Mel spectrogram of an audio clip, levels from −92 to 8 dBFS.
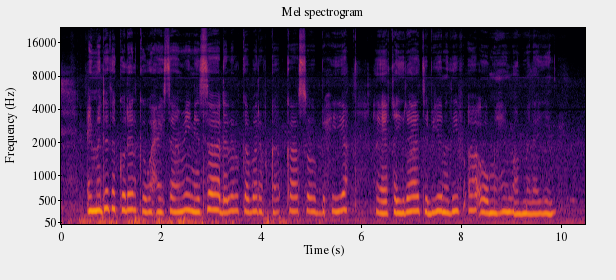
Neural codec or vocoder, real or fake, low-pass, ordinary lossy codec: none; real; none; none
